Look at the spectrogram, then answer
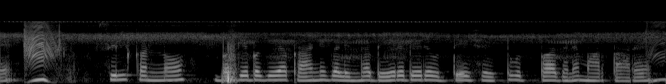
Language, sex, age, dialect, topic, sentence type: Kannada, female, 18-24, Coastal/Dakshin, agriculture, statement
